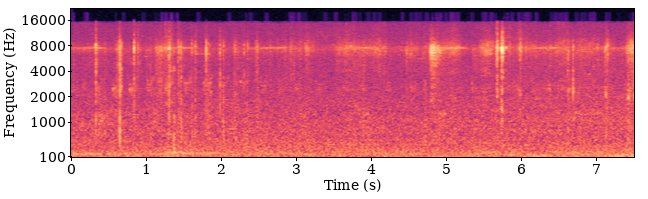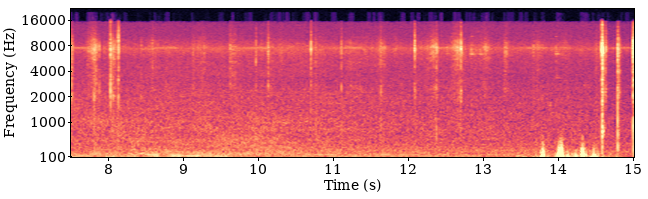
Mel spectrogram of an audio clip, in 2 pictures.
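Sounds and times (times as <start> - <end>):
plastic parts clicking and tapping: 0.2 - 3.0, 5.5 - 13.4, 14.4 - 15.0.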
